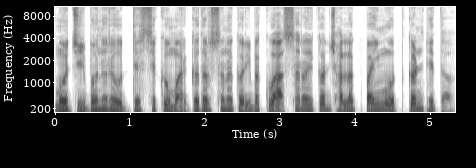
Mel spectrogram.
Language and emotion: Odia, sad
